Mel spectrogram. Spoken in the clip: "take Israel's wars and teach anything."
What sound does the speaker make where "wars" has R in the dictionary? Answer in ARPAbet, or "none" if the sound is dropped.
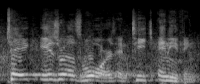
R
